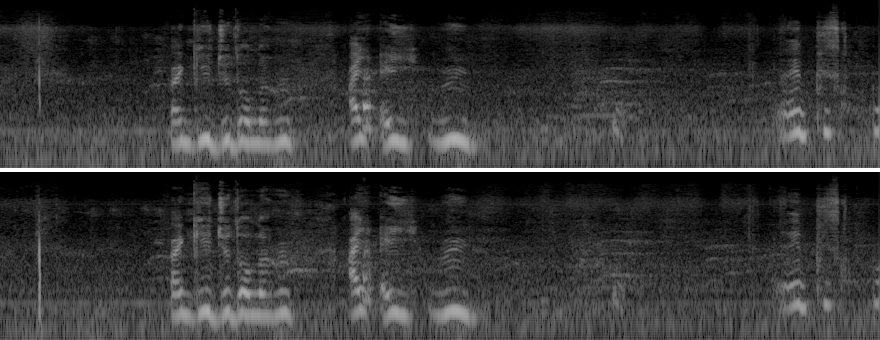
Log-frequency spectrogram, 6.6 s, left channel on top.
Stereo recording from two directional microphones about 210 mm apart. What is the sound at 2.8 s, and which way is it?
Speech, 35° right (ahead or behind).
